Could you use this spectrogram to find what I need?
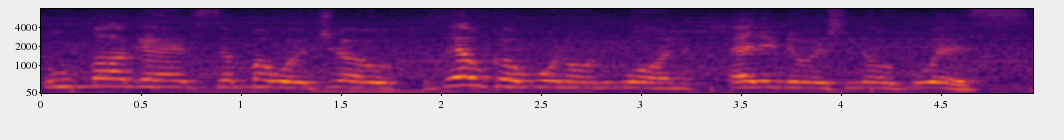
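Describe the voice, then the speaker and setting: Noticeable background noise runs beneath talking delivered at a moderate pace. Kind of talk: wrestling show commentary, event preview. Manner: hyped announcer delivery.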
